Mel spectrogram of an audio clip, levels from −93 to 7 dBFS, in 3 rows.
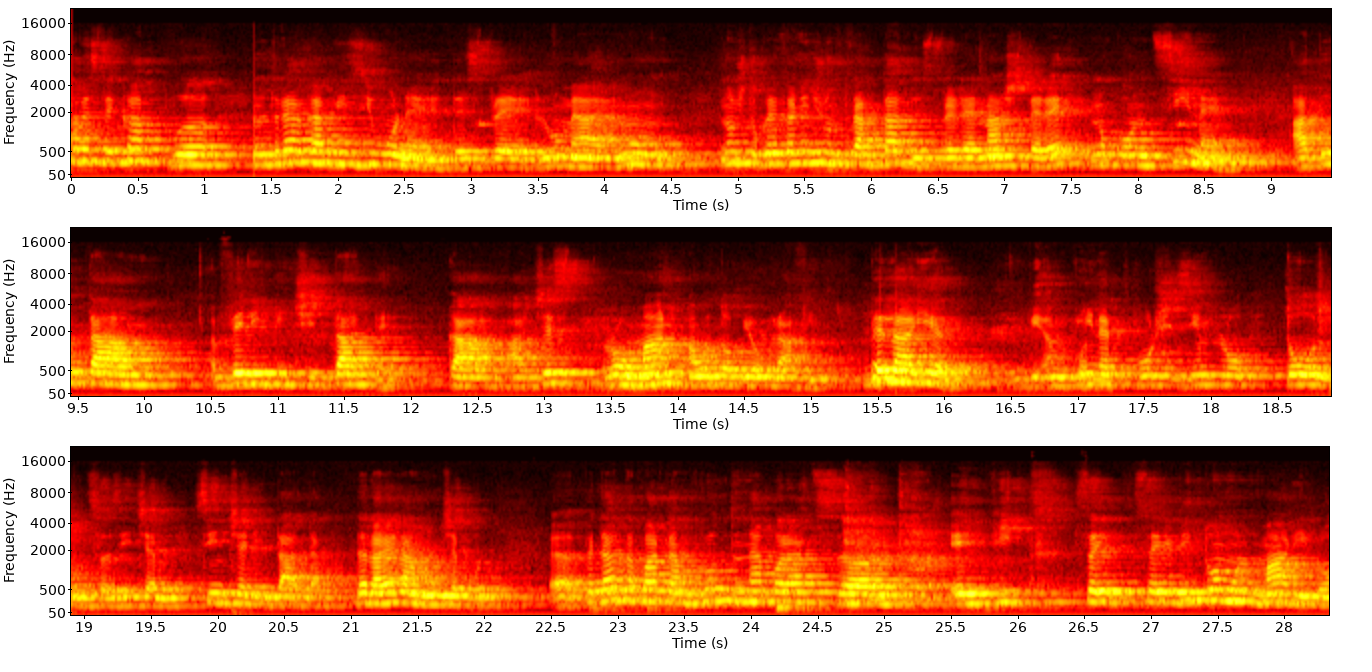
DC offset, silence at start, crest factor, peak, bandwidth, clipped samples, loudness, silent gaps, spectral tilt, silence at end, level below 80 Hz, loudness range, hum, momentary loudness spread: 0.2%; 0 s; 20 dB; -2 dBFS; 12.5 kHz; under 0.1%; -22 LUFS; none; -6.5 dB/octave; 0 s; -68 dBFS; 3 LU; none; 11 LU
